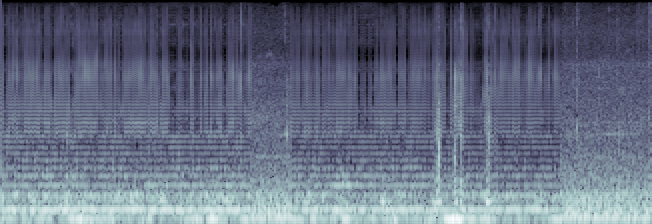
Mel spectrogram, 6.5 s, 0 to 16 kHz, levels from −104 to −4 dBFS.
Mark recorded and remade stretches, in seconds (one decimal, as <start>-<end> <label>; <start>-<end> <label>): 0.0-2.5 remade; 2.5-2.9 recorded; 2.9-5.6 remade; 5.6-6.5 recorded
